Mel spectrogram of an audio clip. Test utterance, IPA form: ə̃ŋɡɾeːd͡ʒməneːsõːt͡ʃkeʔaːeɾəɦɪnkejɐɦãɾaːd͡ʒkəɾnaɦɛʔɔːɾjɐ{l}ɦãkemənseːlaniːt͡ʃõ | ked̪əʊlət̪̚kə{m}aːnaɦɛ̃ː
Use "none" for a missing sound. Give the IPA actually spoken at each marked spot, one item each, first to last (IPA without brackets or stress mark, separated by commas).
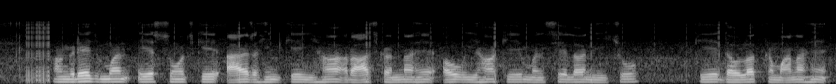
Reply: none, m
